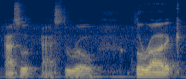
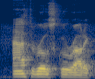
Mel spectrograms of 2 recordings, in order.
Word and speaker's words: atherosclerotic: And endothelial dysfunction is a very good predictor of future cardiac events like ASCVD, atherosclerotic, I'm not saying it right, atherosclerotic disease. There you go.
